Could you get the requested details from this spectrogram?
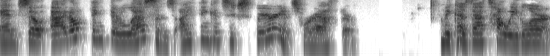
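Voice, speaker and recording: Lively intonation marks this woman's fairly high-pitched voice. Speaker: name expert, author. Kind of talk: interview. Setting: podcast. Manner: fast.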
